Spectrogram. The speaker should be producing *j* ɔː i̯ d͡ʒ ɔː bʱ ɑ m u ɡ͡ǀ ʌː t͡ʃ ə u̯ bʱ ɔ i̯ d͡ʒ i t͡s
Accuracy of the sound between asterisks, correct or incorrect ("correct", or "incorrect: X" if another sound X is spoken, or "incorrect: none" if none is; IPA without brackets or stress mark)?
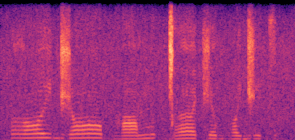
incorrect: ɣ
